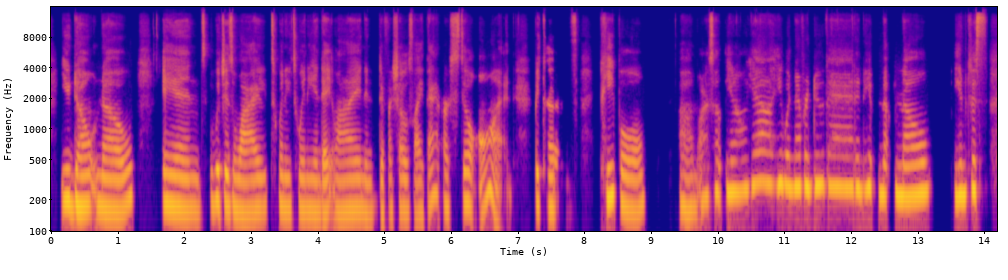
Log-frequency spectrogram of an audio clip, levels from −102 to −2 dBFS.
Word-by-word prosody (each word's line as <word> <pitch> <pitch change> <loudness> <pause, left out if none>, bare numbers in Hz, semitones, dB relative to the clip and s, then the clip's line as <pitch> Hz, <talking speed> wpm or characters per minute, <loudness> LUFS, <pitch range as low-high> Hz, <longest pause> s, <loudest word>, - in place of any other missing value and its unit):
You 200 0 +4
don't 175 -1 +3
know, 165 +4 +1 0.4
and, 165 -3 +1
which 195 +1 +2
is 180 0 +3
why 160 +1 0
20/20 165 -2 -3
and 155 - -4
Dateline 155 +1 -1
and 150 +3 -8
different 155 +1 -6
shows 160 -1 -4
like 145 0 -5
that 210 +5 -5
are 175 -2 -3
still 185 0 -1
on, 240 -2 0 0.5
because 170 -4 -1 0.6
people, 180 -5 +1 0.5
um, 170 -1 -4
are 210 +3 -5
so, 240 -1 -2
you 240 -1 +3
know, 240 +1 0
"Yeah, 290 +1 -2
he 285 +1 +3
would 275 -2 +2
never 270 0 +4
do 275 +1 +3
that, 265 -1 0
and 250 -1 +2
he 265 0 +3
"N 225 -1 +2
no, 225 +2 +3 0.3
you 220 0 +5
just 240 +2 +2
185 Hz, 155 wpm, -24 LUFS, 160-240 Hz, 0.6 s, you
